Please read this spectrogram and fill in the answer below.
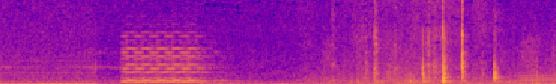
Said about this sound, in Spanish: Suena el teléfono en el cuarto del hotel de Tony.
